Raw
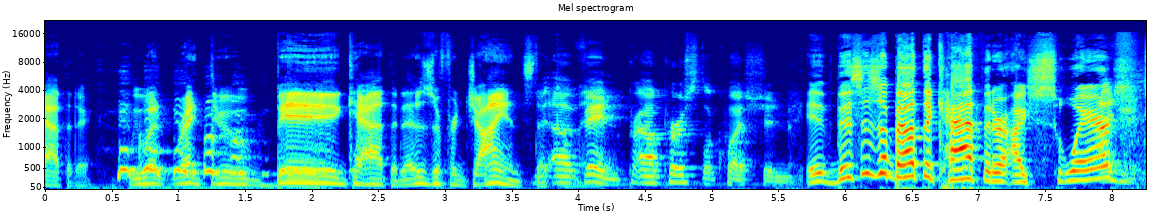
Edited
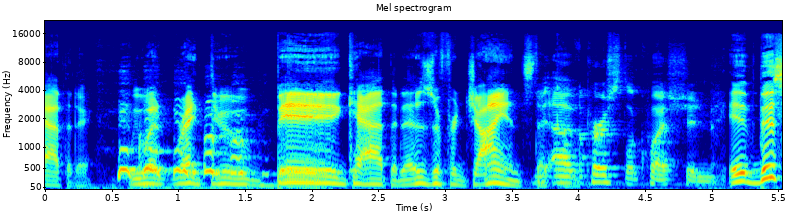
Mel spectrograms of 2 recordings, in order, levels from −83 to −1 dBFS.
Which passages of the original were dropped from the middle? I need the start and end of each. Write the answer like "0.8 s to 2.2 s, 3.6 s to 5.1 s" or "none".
4.0 s to 4.6 s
